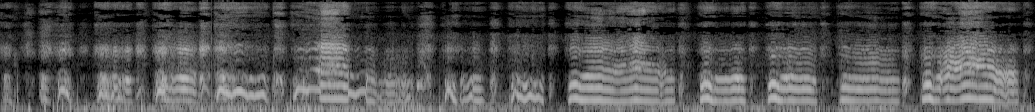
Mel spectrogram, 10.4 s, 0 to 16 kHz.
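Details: Day-7 newborn baby: repeated rhythmic wailing cries with short breaths between them; an ordinary, normal infant cry.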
